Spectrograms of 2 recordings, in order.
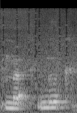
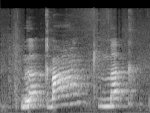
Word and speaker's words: Mukbang: I still don't really know how to say mukbang. Mukbang. Mukbang. Like muk and then bang.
